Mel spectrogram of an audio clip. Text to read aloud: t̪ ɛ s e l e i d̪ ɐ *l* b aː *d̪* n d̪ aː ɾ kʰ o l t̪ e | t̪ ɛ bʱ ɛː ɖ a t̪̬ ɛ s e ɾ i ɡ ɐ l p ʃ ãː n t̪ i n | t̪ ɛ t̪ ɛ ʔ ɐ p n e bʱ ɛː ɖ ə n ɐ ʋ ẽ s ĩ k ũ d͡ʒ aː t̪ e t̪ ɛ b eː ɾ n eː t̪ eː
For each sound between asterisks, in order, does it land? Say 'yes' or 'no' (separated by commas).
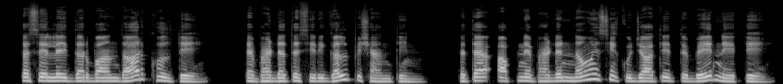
no, no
